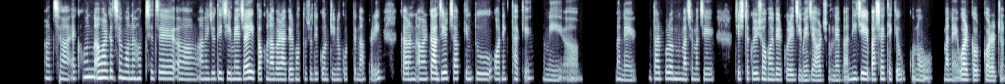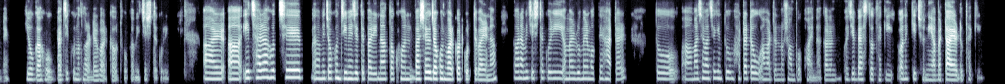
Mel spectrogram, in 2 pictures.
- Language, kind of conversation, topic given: Bengali, advice, ব্যায়াম মিস করলে কি আপনার অপরাধবোধ বা লজ্জা অনুভূত হয়?
- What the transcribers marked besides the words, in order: in English: "Continue"; in English: "WorkOut"; in English: "Yoga"; in English: "WorkOut"; in English: "WorkOut"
